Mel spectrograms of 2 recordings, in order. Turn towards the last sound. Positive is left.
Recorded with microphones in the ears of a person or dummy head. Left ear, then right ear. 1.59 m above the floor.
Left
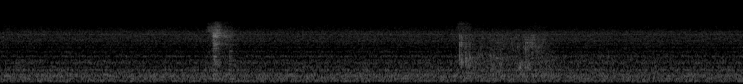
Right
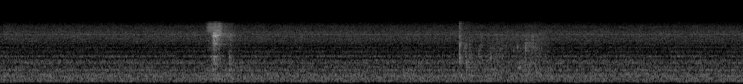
turn(degrees=-25)  # may be behind; listen again after turning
